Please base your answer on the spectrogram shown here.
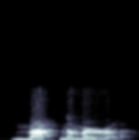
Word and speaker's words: McNamara: McNamara.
